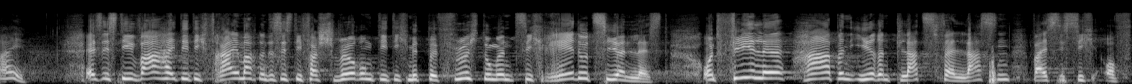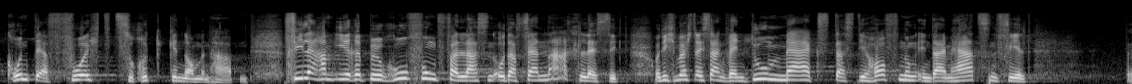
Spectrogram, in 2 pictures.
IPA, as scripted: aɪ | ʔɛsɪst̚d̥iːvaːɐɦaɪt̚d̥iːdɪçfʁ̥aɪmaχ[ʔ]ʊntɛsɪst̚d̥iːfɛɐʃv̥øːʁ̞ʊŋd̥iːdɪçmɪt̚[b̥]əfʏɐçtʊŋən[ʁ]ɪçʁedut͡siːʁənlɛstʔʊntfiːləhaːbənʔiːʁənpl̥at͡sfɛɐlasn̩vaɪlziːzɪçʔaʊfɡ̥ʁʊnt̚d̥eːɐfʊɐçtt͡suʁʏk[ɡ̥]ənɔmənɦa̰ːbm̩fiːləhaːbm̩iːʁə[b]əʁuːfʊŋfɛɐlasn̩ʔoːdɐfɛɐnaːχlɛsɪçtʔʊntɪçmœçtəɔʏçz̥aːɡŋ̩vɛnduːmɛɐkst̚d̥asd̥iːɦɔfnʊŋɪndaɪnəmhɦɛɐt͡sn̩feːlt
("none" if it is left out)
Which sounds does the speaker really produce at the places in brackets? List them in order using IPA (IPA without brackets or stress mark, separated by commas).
t, b̥, z, ɡ̥, b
